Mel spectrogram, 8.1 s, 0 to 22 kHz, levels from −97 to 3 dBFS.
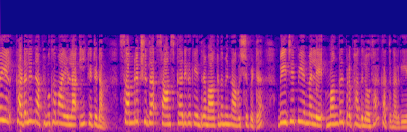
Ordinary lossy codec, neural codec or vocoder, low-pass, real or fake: none; none; 7.2 kHz; real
